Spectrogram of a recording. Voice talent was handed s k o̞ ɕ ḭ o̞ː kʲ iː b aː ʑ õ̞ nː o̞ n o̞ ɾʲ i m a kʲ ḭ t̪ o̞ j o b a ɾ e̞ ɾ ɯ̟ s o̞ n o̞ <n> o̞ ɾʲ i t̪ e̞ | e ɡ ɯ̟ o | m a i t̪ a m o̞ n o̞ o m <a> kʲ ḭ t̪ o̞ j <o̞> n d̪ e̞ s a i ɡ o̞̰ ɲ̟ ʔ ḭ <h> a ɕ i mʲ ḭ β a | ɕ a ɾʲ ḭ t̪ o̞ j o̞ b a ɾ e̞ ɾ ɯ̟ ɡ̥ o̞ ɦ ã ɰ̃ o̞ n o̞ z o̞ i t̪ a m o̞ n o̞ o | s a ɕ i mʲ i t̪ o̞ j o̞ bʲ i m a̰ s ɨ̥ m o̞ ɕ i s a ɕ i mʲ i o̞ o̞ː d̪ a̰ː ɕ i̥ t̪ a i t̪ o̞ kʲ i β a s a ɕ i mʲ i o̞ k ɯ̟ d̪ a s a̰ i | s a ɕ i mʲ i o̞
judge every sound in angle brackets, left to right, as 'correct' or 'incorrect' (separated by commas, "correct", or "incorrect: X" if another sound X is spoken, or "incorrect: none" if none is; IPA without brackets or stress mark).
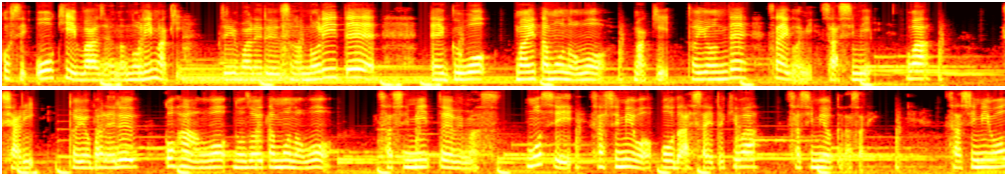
correct, correct, incorrect: õ̞, incorrect: s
